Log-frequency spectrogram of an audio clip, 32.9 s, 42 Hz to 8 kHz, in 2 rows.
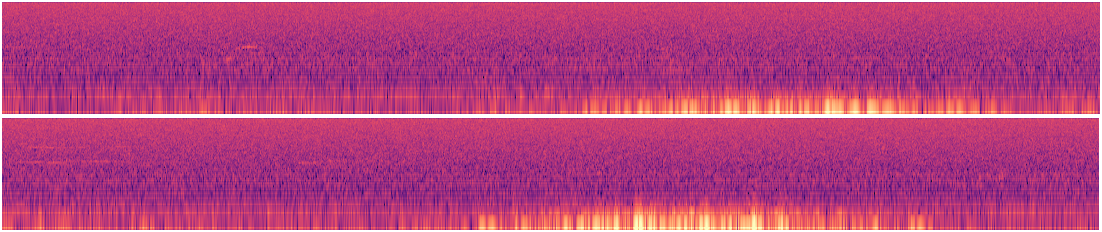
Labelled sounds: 3.5	3.9	humpback whale, 0.86 to 1.1 kHz

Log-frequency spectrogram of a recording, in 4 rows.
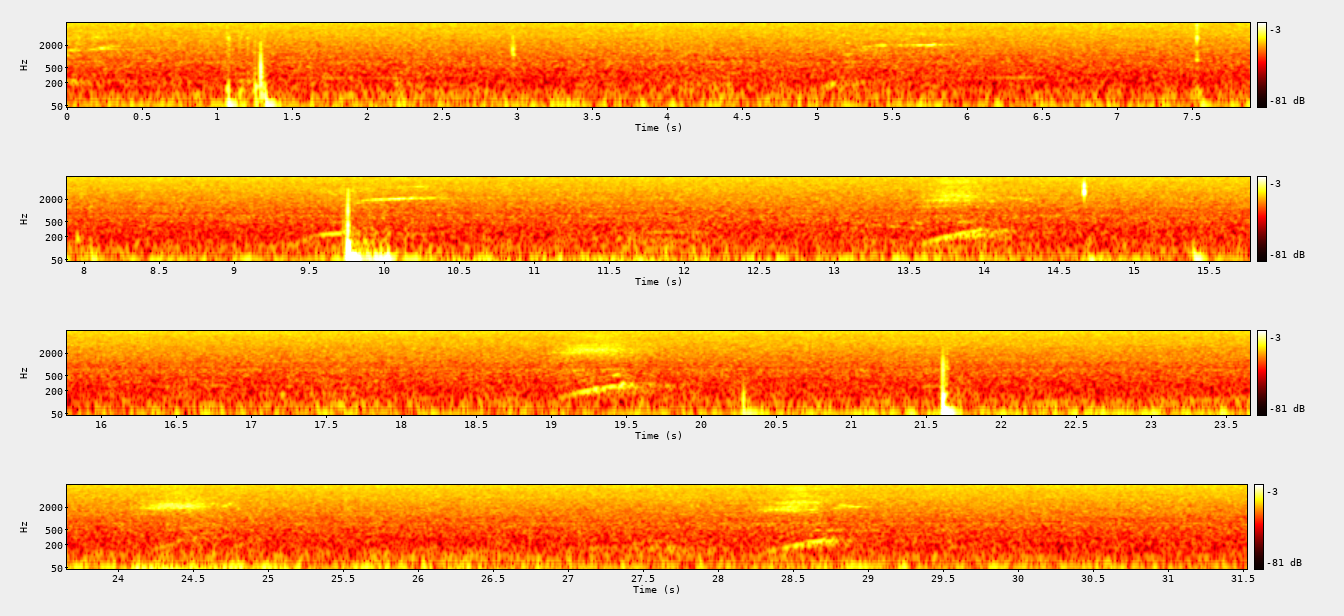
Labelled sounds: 0.1	0.4	humpback whale, 1.4 to 1.8 kHz
5.5	5.9	humpback whale, 2.0 to 2.1 kHz
9.8	10.4	humpback whale, 1.7 to 2.3 kHz
13.6	13.9	humpback whale, 1.8 to 2.0 kHz
19.2	19.4	humpback whale, 2.2 to 2.6 kHz
24.2	24.5	humpback whale, 1.8 to 2.5 kHz
28.3	28.6	humpback whale, 1.5 to 1.8 kHz

